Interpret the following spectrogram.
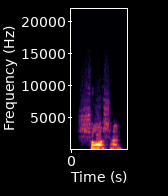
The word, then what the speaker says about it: শ্মশান: শ্মশানের ক্ষেত্রে হচ্ছে প্রথম শয়ের সাথে ম যুক্ত হয়, এটা হচ্ছে সযোগ ম, এটা হচ্ছে সযোগ ম। শ্মশান, শ্মশান, ঠিক আছে, আমি বানানো পড়েছিলাম শ্মশান।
